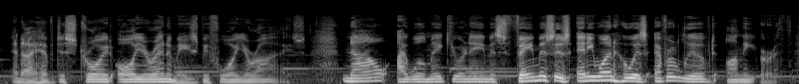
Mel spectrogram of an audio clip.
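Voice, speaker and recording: A man plays God in an audio Bible drama, solemn and full of authority. The delivery is measured and declamatory, in a middle register over a music bed. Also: mid-range voice, darkish tone, close to an everyday voice. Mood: solemn assurance. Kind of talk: dramatized scripture reading.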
